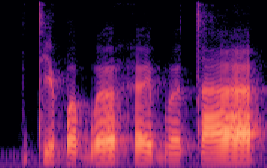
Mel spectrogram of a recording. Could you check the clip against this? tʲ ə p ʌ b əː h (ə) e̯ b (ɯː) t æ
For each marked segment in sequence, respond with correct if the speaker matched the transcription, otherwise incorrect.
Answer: incorrect, incorrect

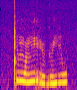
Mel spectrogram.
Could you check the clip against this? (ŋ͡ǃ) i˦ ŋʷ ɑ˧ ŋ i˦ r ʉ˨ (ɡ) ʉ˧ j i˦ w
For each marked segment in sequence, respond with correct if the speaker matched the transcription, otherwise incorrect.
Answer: incorrect, correct

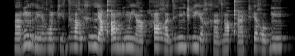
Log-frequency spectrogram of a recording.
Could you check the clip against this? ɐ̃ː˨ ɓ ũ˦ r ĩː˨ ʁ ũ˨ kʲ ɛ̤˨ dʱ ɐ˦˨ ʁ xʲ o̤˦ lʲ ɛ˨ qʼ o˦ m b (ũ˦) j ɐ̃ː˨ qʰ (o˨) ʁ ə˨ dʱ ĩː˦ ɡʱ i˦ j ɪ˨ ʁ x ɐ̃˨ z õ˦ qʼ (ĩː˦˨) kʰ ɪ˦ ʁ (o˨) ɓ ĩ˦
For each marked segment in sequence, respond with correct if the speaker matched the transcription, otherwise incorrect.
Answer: correct, incorrect, incorrect, incorrect

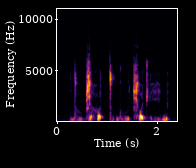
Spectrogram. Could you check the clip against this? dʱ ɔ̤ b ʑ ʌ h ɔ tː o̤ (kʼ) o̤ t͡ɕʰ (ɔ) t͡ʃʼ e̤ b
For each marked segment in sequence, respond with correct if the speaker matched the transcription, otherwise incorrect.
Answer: incorrect, correct

